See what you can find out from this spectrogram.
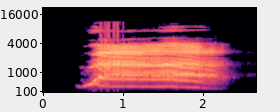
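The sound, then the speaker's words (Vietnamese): A man's loud, anguished scream rises quickly at the start, then holds strained and steady for about two seconds before cutting off, with nothing else heard. “Truyền đến một tiếng thét to không cam lòng, Thạch Trung Hiên”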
